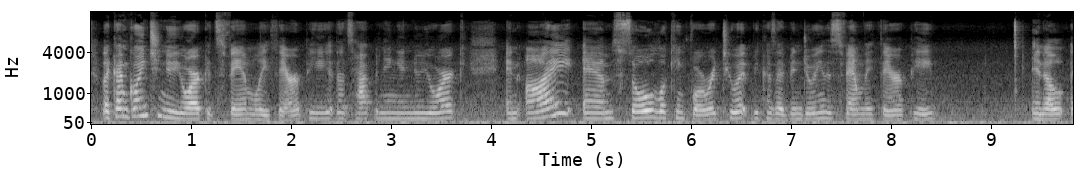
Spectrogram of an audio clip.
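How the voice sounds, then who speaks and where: This low-pitched woman in her late fifties, originally from Portugal, is a lifestyle vlogger talking casually to camera. The recording is low quality, with a little hiss or hum. She offers chatty, warm-hearted encouragement peppered with ums, likes and other fillers.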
